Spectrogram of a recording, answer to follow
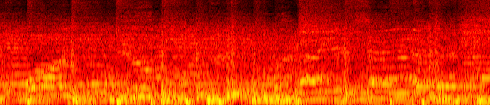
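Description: Live rock band playing: a lead singer over electric guitars and a drum kit, with regular drum hits.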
